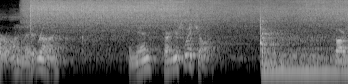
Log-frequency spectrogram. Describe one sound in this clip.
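Water pours steadily from a tap into a metal sink.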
